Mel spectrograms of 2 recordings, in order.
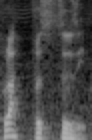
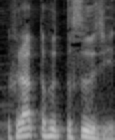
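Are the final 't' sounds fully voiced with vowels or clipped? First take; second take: clipped; fully voiced. First: The 't' sounds are clipped and dropped. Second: The 't' sounds are fully said with vowels.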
